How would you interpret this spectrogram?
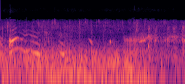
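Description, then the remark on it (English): A collie puppy whimpers in a few thin, rising and falling whines over a steady background hiss, with no talking. “A masked outlaw carrying a collie pup.”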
